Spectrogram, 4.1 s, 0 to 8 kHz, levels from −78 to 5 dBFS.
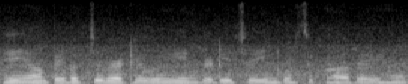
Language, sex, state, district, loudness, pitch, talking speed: Hindi, female, Haryana, Rohtak, -17 LUFS, 180 Hz, 190 wpm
